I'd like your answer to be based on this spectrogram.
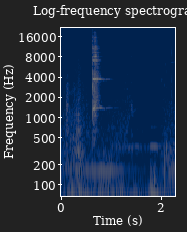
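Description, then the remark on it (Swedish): A single bright clink of glasses of sparkling wine with elderflower cordial and mint touching in a toast, fairly loud, its high ringing tone fading over about a second amid soft background rustling. “Okej, okay. skål. Skål.”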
